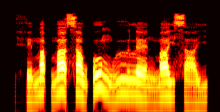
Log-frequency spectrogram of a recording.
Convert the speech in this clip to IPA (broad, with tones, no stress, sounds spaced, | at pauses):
h e˩˧ m a˥˨ p̚ m a˥˨ s a˧˩ w ʔ oː˥˨ ŋ ʋ ɯː˧ l ɛː˧˩ n m a˧ j s a˩˧ j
